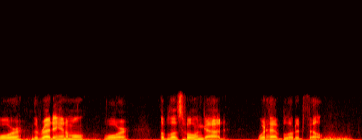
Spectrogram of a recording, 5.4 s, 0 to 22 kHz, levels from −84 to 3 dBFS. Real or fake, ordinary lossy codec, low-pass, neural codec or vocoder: real; Opus, 16 kbps; 7.2 kHz; none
